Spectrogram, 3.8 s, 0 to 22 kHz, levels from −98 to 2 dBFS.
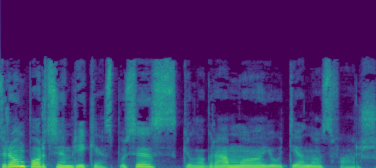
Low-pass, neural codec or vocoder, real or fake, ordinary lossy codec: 14.4 kHz; vocoder, 44.1 kHz, 128 mel bands every 256 samples, BigVGAN v2; fake; MP3, 64 kbps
